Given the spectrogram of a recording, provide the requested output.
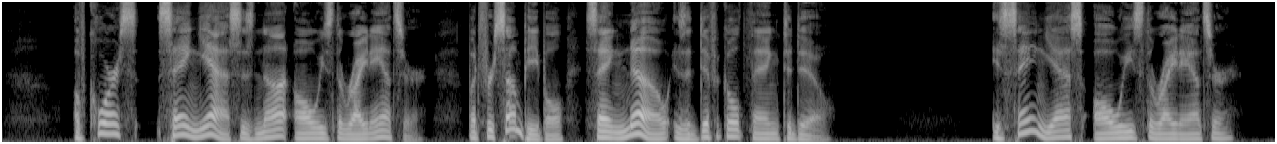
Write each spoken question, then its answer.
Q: Is saying yes always the right answer?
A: No, of course, saying yes is not always the right answer.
